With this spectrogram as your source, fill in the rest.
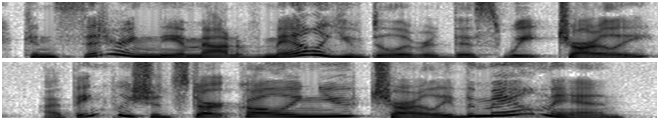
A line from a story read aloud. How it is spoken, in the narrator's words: mom laughed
